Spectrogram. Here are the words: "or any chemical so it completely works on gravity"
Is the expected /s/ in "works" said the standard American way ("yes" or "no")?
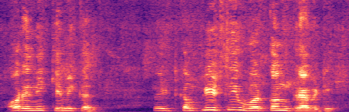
no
